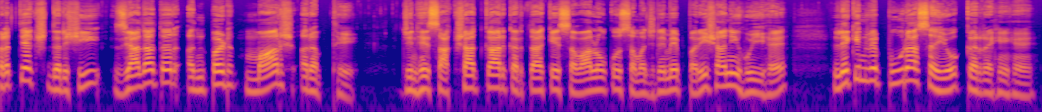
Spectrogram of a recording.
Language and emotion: Hindi, neutral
